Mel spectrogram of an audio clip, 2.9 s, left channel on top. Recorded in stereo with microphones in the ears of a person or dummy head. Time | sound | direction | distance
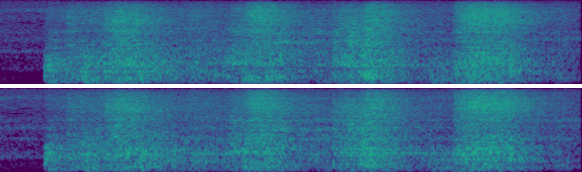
0.2 | footsteps | 35° left (ahead or behind) | 2.0 m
